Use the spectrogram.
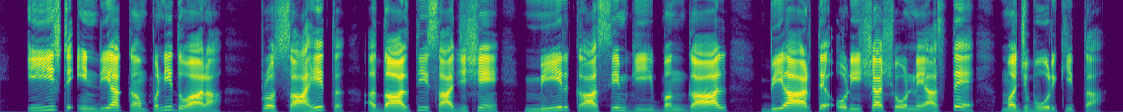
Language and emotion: Dogri, neutral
